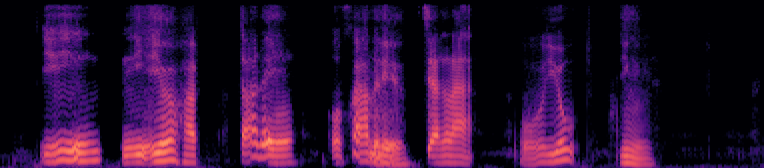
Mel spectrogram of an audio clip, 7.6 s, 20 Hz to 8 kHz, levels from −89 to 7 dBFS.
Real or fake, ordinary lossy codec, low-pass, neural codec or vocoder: fake; none; 7.2 kHz; codec, 16 kHz in and 24 kHz out, 0.4 kbps, LongCat-Audio-Codec, four codebook decoder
